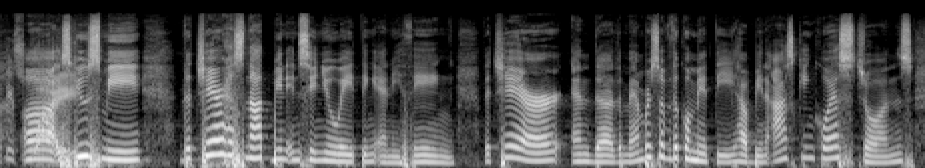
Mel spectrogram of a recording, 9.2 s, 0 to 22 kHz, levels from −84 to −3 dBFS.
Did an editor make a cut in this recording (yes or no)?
no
